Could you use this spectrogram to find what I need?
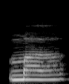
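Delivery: "Ma" held high and level; first tone. Shown as a demonstration. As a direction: sustain "Ma" on a high note. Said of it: "the four tones".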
